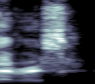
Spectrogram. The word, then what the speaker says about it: Evers: it's not it's not Ellen. Maybe I'm wrong. It's definitely Medgar, but I thought it was Evers, but there was a V in there. So fact check us. Or we could be saying it wrong. But Oh no, you're right. It's Evers.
